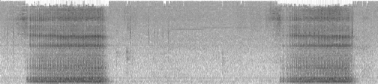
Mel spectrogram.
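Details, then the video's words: During a nap, the French bulldog Baboo produces two heavy, low-pitched rattling snores about five seconds apart, each near one and a half seconds long, in a quiet indoor room. "baboo un bouledogue français qui ronfle !!"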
